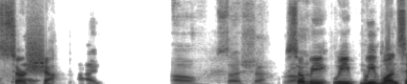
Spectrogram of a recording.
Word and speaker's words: Saoirse: I know it's spelled. It's Irish. It's Saoirse.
